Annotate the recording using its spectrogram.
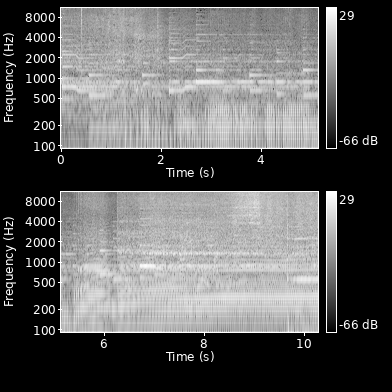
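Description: Background music over a motorcycle engine under way. About six seconds in, the engine note dips briefly, then rises steadily as the bike accelerates.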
